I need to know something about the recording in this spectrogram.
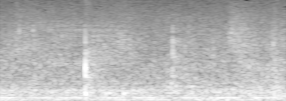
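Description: Quiet handling of a purse as it is lifted: a short click about a third of the way in and a couple of fainter ones after, over a low steady hum.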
